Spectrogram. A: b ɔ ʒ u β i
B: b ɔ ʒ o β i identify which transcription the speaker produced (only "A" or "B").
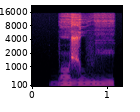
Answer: A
